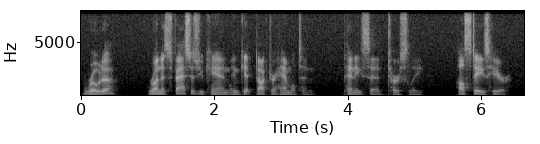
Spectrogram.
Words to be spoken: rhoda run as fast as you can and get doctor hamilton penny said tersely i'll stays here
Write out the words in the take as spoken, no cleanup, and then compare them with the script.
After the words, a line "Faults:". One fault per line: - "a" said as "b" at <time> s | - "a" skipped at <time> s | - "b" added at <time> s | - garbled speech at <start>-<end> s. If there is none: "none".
rhoda run as fast as you can and get doctor hamilton penny said tersely i'll stays here
Faults:
none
